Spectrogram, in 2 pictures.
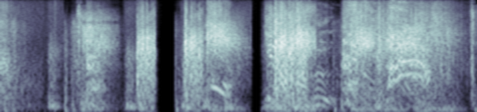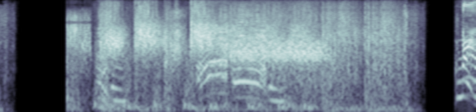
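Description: A burst of fire whooshes.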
